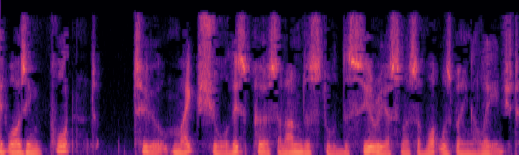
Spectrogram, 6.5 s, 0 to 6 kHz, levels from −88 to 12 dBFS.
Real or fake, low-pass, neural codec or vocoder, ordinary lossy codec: real; 5.4 kHz; none; MP3, 24 kbps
